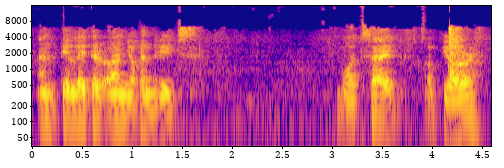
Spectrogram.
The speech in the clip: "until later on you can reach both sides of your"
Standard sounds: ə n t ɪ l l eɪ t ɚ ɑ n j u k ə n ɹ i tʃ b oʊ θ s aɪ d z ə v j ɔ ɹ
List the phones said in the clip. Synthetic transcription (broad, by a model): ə n t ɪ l l eɪ t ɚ ɑ n j u k ə n ɹ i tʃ b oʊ t s aɪ d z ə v j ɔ ɹ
